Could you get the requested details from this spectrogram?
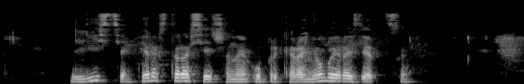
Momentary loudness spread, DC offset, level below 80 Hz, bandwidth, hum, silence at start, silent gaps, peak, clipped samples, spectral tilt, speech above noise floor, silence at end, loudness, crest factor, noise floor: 17 LU; under 0.1%; -68 dBFS; 11.5 kHz; none; 0.7 s; none; -2 dBFS; under 0.1%; -5 dB/octave; 47 dB; 0.05 s; -20 LUFS; 18 dB; -67 dBFS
